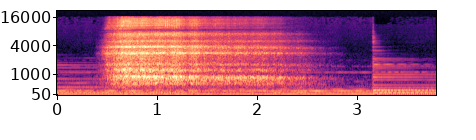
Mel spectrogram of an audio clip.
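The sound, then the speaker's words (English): A deep breath in and out through the mouth, heard as one long, smooth breathy rush of about three seconds that swells early and then holds steady, over a constant tonal background. “Deep breath in and out.”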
